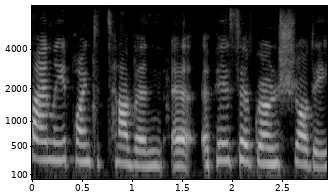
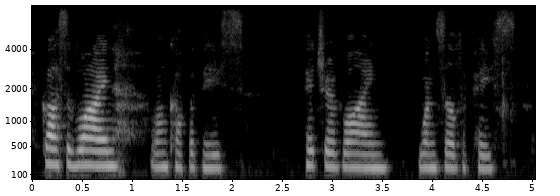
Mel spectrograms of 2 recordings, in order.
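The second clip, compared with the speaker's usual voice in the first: strange, flat, dull, almost hollow tone; 3 semitones lower, 4 dB quieter than usual. Game master voices the barkeeper quoting wine prices, in a strange, dull, hollow voice. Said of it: "answers you in like a very strange, dull, almost hollow voice".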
